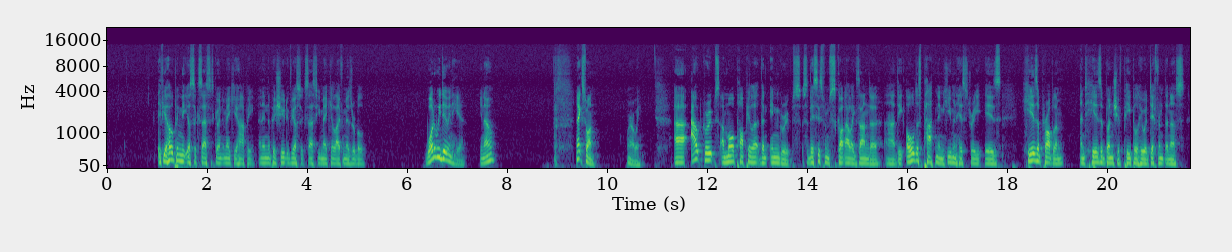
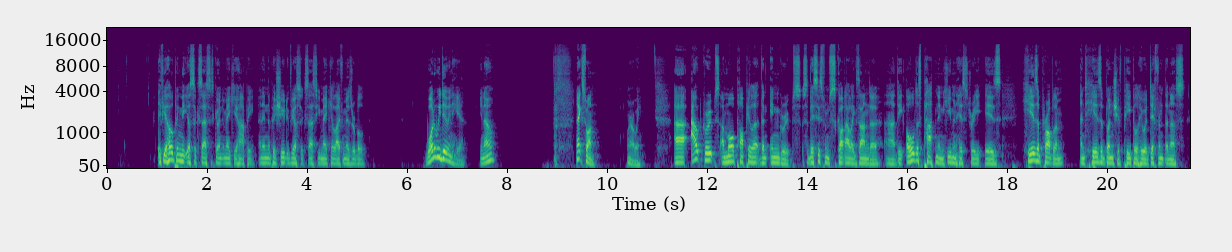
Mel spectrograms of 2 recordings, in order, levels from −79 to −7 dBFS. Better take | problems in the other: second | hiss; faint; throughout; 25 dB below the speech

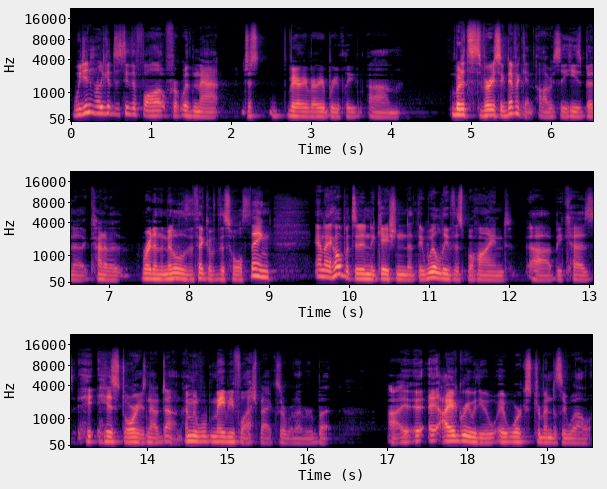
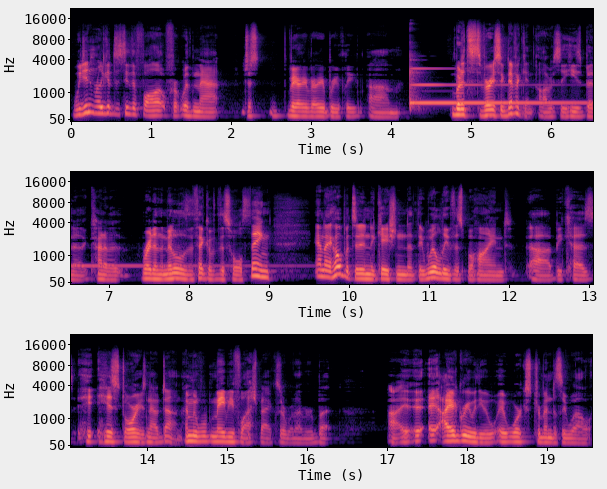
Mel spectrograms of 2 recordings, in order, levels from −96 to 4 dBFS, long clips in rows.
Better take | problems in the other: first | clattering dishes; noticeable; from 4 to 7 s; peak 1 dB below the speech

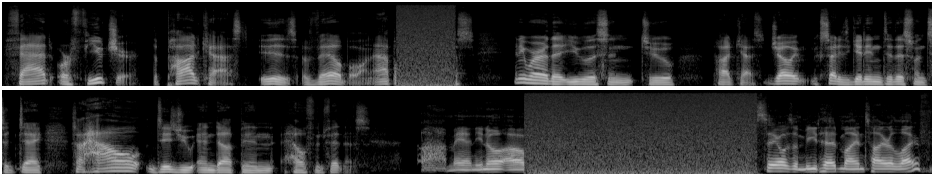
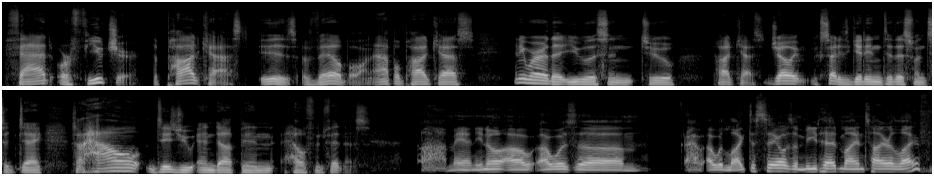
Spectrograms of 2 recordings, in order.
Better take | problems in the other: second | audio cutting out; filled with static; at 4 s for 0.5 s and at 15 s for 2.5 s

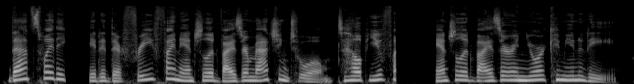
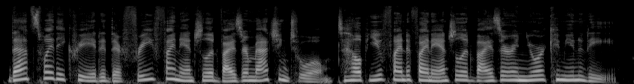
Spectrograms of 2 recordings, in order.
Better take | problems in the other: second | audio cutting out; at 0.5 s and at 4 s

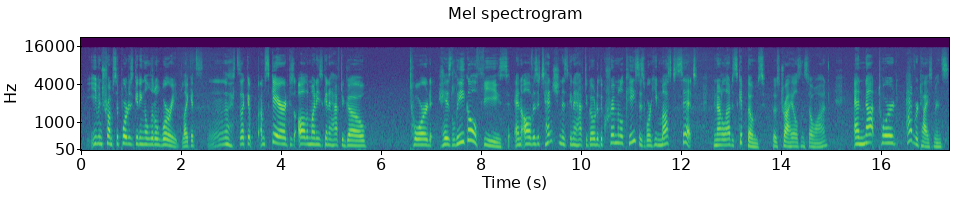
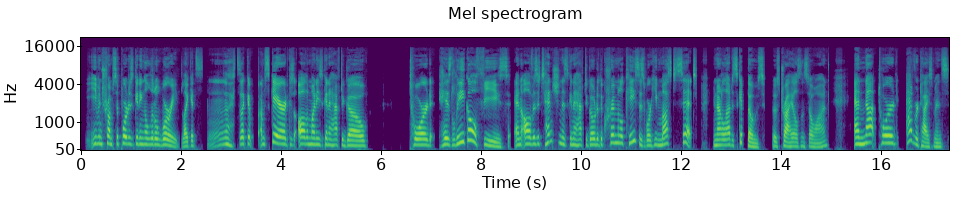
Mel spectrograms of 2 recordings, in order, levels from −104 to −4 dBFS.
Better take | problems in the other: second | hiss; faint; throughout; 25 dB below the speech

